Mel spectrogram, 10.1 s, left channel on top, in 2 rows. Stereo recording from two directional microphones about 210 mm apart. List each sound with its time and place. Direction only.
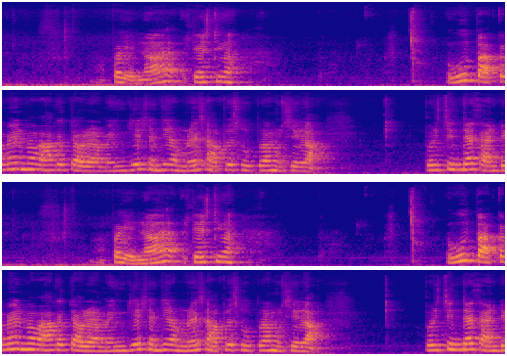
1.1 s a woman's voice: 40° right (ahead or behind)
4.5 s a woman's voice: 35° right (ahead or behind)
8.8 s a sound: 30° right (ahead or behind)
